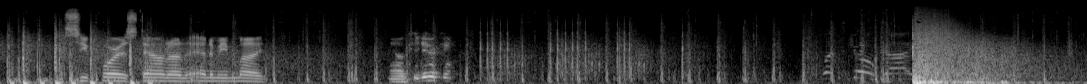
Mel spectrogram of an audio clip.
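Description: Footsteps crunch over dry, stony ground.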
